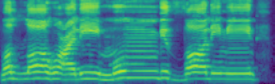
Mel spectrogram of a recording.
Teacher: تنوین کی آواز کو ہم نے میم کے ساتھ تبدیل کر کے پڑھنا ہے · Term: اقلاب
